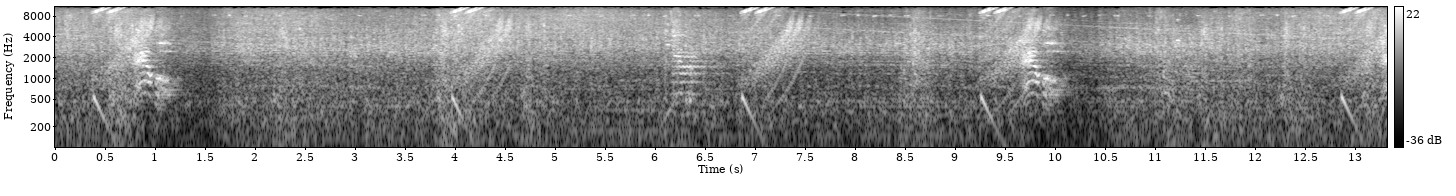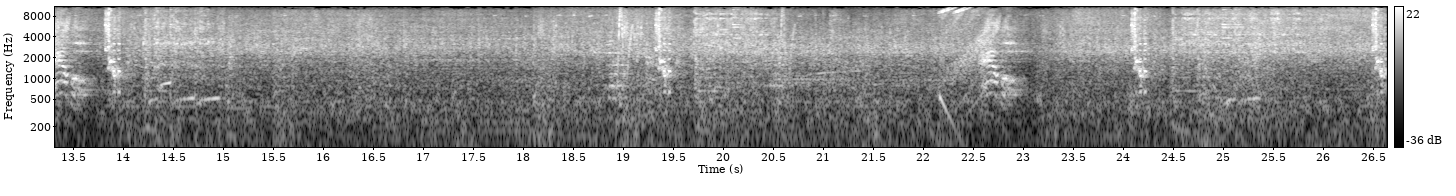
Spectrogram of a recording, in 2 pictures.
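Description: A game kart engine hums steadily as it races.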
